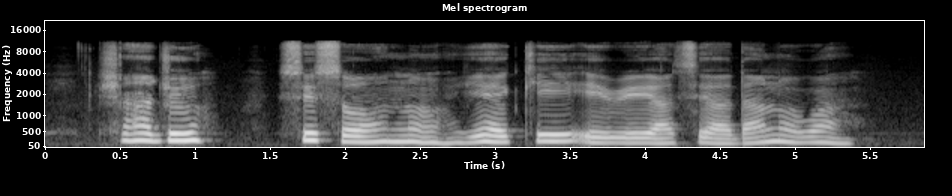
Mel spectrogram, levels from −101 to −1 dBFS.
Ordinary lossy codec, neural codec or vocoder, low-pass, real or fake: none; none; 10.8 kHz; real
